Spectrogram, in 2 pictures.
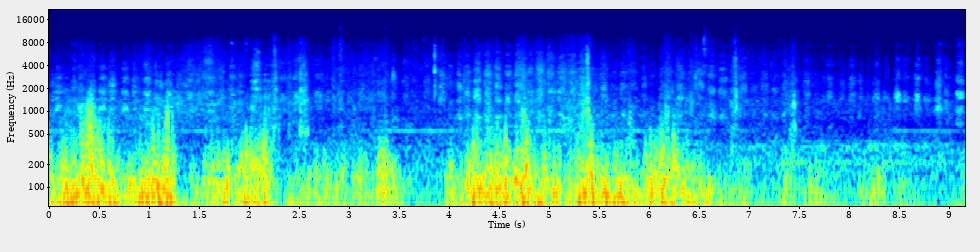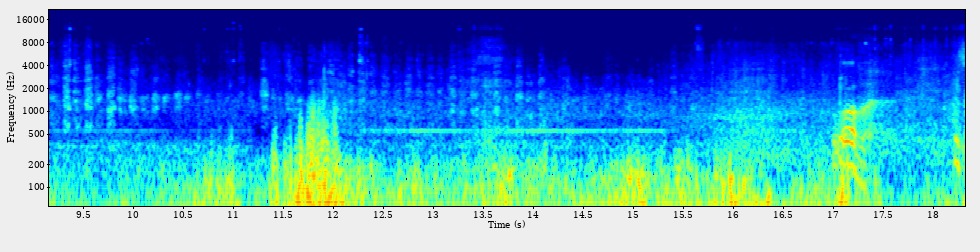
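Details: Border Terrier panting during a one-hour-plus walk with six small dogs, three of them Border Terriers named Alfie, Juno and Otis, sunny and 16°C on 13 September 2022, GoPro-recorded; bursts of fast huffing breaths separated by quieter stretches of walking noise.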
